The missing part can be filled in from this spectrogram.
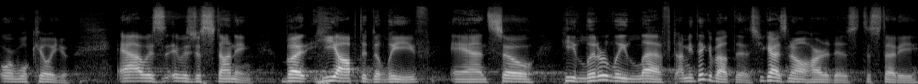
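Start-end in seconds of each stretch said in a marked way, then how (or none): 0.0-0.7 plain, offhand, businesslike, matter-of-fact delivery. Retelling a student's words about being threatened: imitating matter-of-fact delivery. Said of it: "he just said it so matter-of-factly".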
